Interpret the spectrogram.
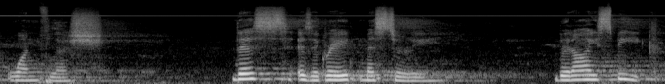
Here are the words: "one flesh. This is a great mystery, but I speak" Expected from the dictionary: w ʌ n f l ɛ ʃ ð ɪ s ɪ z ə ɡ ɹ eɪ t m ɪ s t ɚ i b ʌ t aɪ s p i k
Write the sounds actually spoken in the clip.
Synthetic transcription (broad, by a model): w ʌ n f l ɛ ʃ ð ɪ s ɪ z ə ɡ ɹ eɪ t m ɪ s t ɚ i b ʌ t aɪ s p i k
